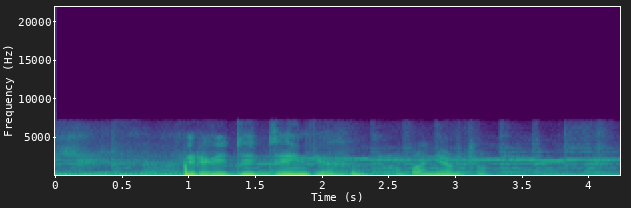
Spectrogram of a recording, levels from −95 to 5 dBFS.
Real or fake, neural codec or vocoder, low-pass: fake; codec, 16 kHz, 6 kbps, DAC; 7.2 kHz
